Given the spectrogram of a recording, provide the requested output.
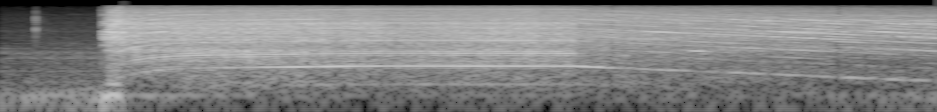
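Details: Scavenged Hoover Elite carpet shampooer motor, previously smoked, run on the bench with a fan fitted for cooling: high whine that jumps on switch-on and sags as it coasts, with a crackly hiss underneath from worn brushes sparking.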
